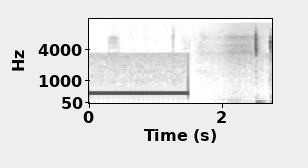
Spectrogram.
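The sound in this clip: A telephone dial tone plays while a call is placed. The steady, loud tone holds one even pitch for about a second and a half, then cuts off abruptly, leaving faint line hiss and a couple of brief clicks.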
